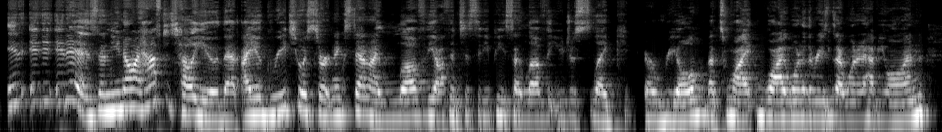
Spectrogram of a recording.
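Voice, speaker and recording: A woman's voice: medium pitch, fast, hardly any pauses, fairly bright tone. Enthusiastic woman hosting a live interview. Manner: enthusiastic, affirming. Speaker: host.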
